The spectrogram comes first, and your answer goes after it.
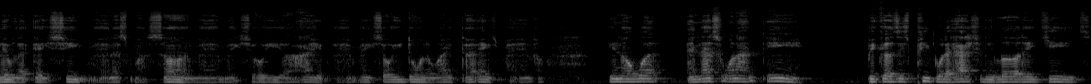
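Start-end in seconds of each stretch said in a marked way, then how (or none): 0.3-5.3 mock earnest, worried, soft, concerned older men's voice. Retelling phone calls from older men about their sons, imitating their concerned voices. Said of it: "in their voice, I can hear the concern".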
